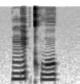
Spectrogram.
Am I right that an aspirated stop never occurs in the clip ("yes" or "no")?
no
